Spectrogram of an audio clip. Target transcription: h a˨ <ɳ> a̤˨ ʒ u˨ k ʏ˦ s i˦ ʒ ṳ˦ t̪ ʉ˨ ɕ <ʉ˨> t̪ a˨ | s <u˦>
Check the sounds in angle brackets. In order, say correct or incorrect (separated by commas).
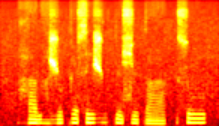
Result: correct, correct, correct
